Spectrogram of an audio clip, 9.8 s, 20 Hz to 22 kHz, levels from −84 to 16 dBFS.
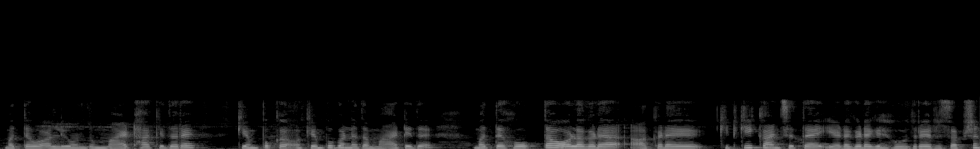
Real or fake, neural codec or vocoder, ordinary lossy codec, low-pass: real; none; MP3, 48 kbps; 7.2 kHz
